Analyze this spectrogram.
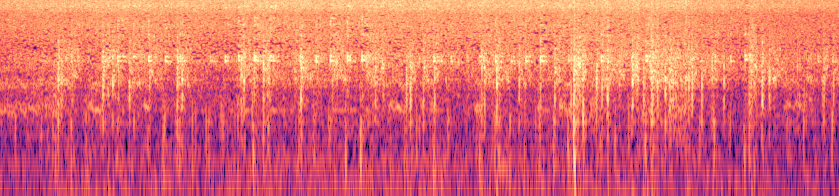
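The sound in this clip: A steam radiator hisses loudly and steadily, with many faint, irregular ticks and knocks scattered through the steady hiss.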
